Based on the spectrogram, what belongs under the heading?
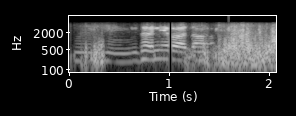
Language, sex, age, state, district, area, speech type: Maithili, female, 30-45, Bihar, Madhubani, rural, conversation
